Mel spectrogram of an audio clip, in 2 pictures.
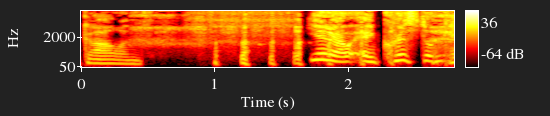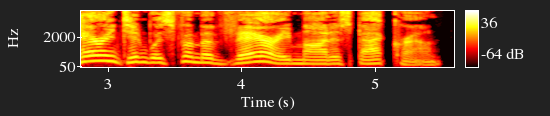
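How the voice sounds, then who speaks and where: A woman's voice: mid-range voice, sing-song, unhurried, dry recording, clean studio sound. A woman being interviewed as a guest, telling stories in a chatty, digressive way and voicing other people's remarks as she goes. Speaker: interview guest, author and storyteller. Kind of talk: animated anecdotal storytelling in casual conversation.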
